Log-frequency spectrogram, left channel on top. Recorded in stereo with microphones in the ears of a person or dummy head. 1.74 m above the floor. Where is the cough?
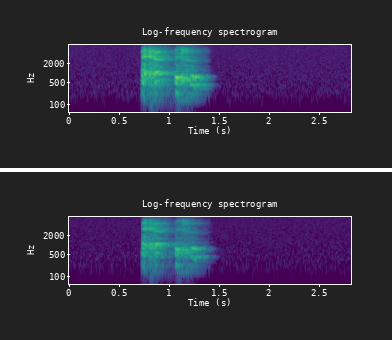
30° left (ahead or behind), 0.6 m.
